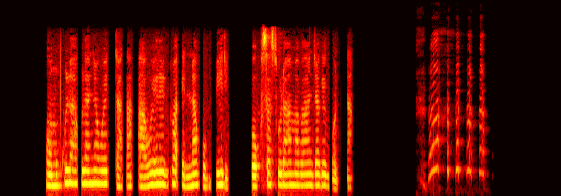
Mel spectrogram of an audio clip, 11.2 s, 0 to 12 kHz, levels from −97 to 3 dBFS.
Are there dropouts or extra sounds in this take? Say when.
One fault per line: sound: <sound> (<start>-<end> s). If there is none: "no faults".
sound: laugh (8.3-9.9 s)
